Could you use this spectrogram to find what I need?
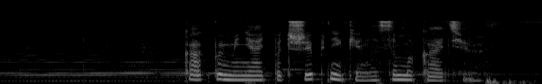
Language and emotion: Russian, neutral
